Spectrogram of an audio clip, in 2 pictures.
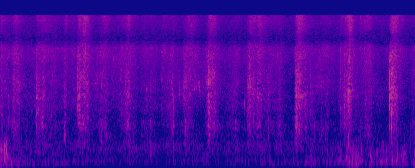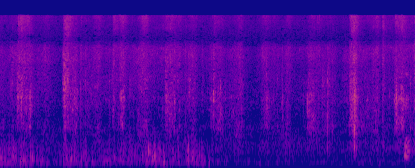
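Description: A horse walking through dry fallen leaves: its hooves crunch and rustle the leaves with each step, about two steps a second, with soft low thuds underneath.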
